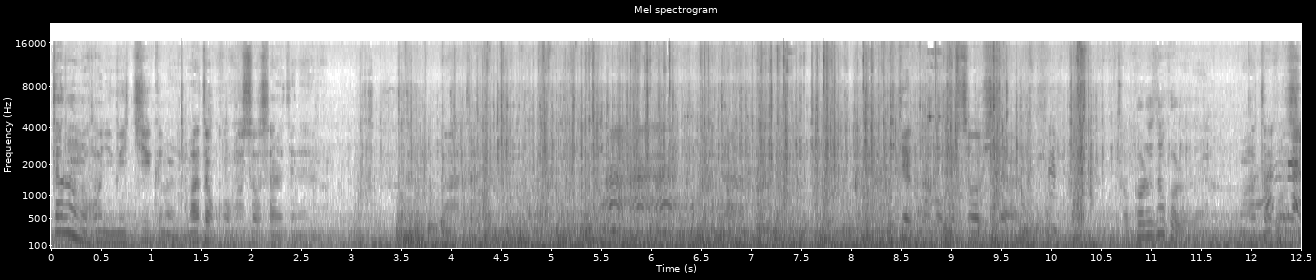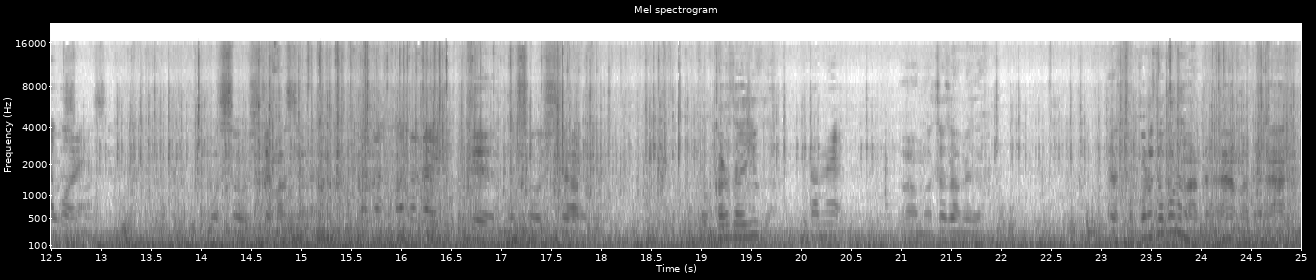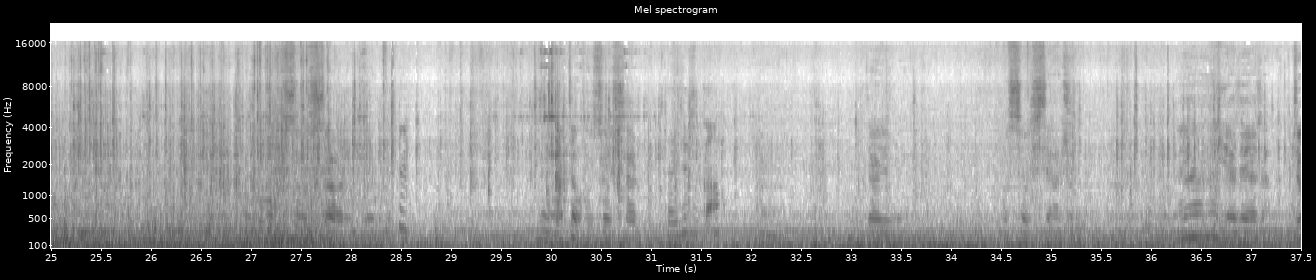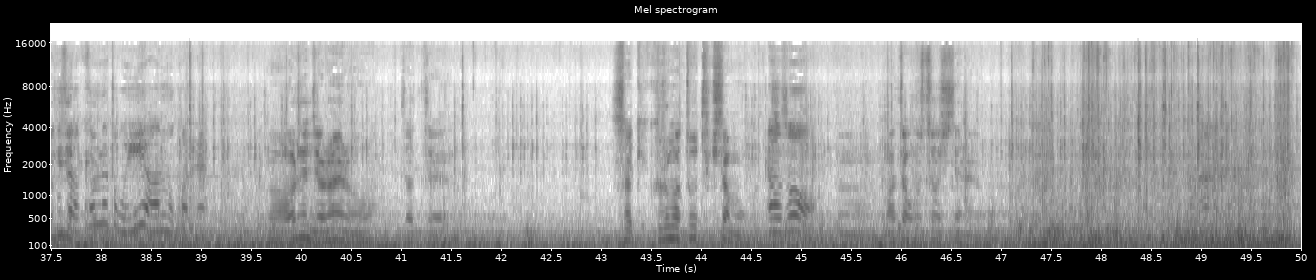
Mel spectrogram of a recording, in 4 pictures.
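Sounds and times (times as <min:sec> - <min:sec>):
car driving on gravel: 0:00.0 - 0:50.0.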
